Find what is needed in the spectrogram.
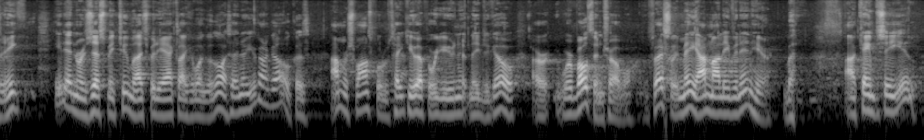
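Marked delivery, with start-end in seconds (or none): none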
